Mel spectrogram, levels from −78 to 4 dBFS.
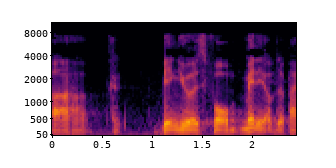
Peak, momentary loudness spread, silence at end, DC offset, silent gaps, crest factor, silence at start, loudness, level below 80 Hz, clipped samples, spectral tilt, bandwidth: -2 dBFS; 21 LU; 0 s; under 0.1%; none; 18 dB; 0 s; -20 LUFS; -48 dBFS; under 0.1%; -6.5 dB/octave; 7.8 kHz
